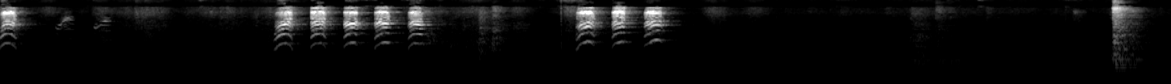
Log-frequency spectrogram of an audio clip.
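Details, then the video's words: Indoor pet talking parrot repeating short harmonic squawk-like notes in quick runs of four to five, two bursts separated by a pause, with a sharp noise at the end. "Mujhe bolne do || talking parrot"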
